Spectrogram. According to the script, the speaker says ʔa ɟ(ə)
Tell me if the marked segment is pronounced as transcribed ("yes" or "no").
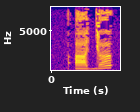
yes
